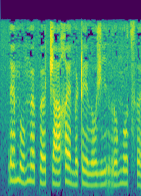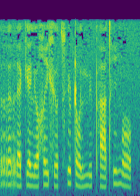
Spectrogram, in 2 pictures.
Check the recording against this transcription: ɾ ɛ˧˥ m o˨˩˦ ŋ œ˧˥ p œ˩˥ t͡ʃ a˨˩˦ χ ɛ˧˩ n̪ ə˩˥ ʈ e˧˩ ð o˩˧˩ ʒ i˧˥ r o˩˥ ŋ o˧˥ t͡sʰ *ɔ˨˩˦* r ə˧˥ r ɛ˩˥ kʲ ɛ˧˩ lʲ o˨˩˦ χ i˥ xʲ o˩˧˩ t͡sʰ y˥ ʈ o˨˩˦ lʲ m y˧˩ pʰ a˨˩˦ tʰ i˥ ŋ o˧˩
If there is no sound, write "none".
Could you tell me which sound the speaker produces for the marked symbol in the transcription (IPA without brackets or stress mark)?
ə˨˩˦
